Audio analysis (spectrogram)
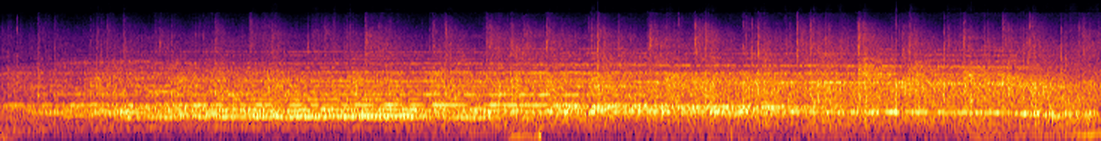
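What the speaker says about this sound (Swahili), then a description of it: "Piga vigelegele ya bien" A church congregation cheers loudly, a dense, sustained roar of high-pitched ululation and voices filling the space without a break.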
